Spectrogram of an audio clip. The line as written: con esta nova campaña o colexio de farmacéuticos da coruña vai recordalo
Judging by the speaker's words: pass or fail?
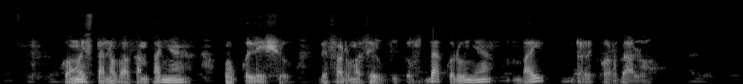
pass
